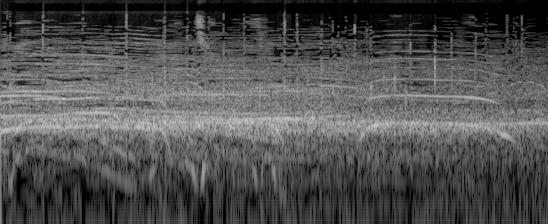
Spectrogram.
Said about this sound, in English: Hey, see that guy in the top Ferris wheel car? Whoever's in the top Ferris wheel car? Yep, waving right now. The whole crowd is gonna scream hi to you now.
